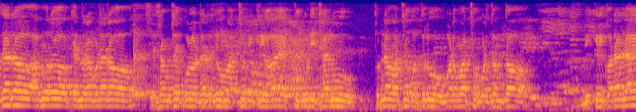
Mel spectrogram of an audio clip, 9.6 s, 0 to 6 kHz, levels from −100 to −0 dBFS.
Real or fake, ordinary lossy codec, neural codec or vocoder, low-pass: real; none; none; 5.4 kHz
